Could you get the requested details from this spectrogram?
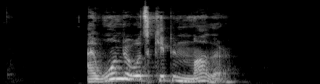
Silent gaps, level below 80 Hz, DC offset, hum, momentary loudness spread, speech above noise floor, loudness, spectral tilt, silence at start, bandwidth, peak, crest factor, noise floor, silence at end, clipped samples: none; -58 dBFS; under 0.1%; none; 15 LU; 58 dB; -17 LUFS; -3.5 dB/octave; 0.9 s; 16.5 kHz; 0 dBFS; 20 dB; -75 dBFS; 0.85 s; under 0.1%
